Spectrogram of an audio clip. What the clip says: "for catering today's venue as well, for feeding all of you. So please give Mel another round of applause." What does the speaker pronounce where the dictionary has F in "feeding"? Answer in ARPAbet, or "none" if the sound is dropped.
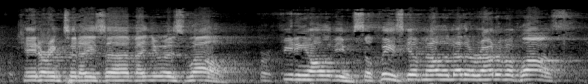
F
